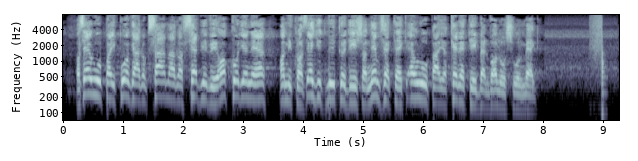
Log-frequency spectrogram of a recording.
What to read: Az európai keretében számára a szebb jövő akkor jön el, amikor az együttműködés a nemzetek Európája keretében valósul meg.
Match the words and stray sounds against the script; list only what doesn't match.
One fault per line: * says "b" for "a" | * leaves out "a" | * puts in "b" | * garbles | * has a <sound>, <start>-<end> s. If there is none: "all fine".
* says "polgárok" for "keretében"
* has a thud, 8.8-9.1 s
